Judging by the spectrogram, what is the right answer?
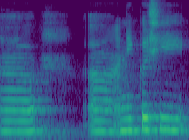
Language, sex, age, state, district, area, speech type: Goan Konkani, female, 18-30, Goa, Murmgao, rural, spontaneous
